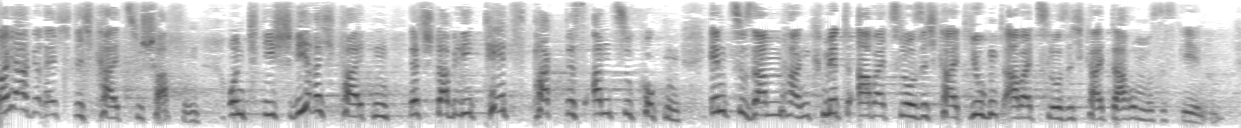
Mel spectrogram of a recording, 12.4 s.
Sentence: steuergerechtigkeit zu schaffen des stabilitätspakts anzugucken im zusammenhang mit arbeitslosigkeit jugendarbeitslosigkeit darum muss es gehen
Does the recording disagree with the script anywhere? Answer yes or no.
yes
